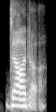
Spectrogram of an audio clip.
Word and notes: Dada: Indian

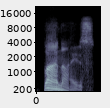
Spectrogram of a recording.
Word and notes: lionize: British English

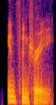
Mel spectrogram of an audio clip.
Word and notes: infantry: American English

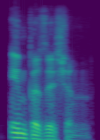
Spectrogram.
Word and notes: imposition: British English

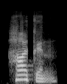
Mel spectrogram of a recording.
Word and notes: harken: Indian

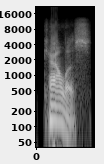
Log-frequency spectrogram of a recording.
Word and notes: callus: American English

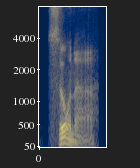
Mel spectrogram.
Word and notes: sauna: British English

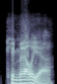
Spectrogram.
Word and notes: camellia: American English

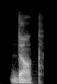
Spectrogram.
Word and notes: dop: British English

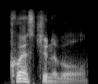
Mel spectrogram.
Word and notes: questionable: British English

